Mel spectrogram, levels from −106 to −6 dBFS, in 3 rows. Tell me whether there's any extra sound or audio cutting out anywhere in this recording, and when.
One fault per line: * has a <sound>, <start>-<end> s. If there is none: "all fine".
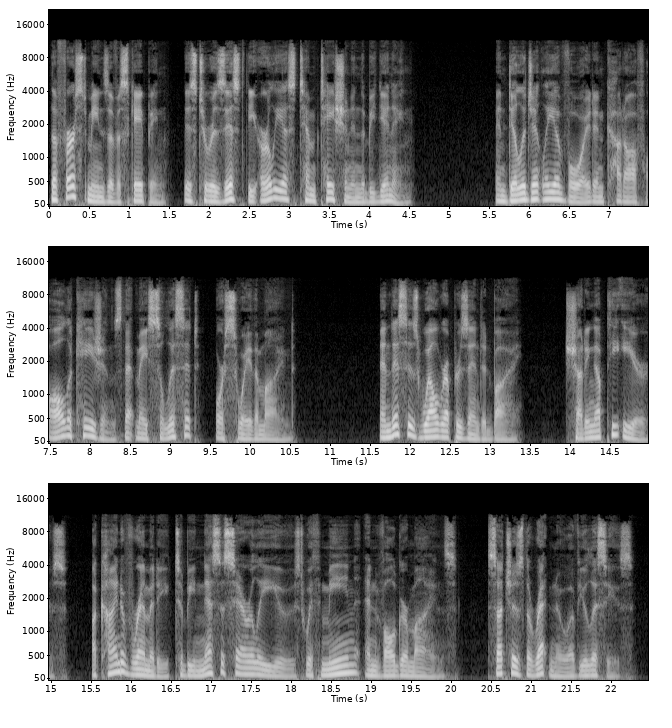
all fine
